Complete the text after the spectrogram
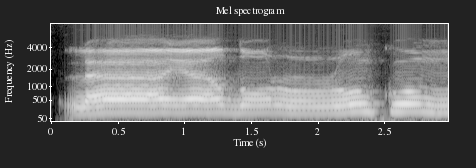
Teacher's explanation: Da makhrajnya di tepi lidah, di kanan atau di kiri. Bawakan, kalau kanan bawa ke kanan, kiri bawa ke kiri.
